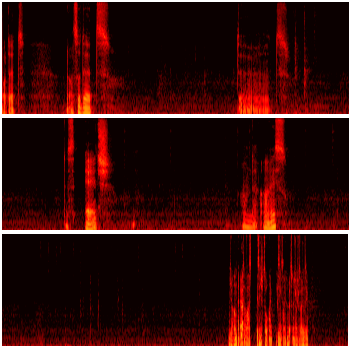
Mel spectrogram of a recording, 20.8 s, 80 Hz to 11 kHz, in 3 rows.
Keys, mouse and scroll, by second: 10.2-14.6 ctrl+right drag, 14.6-15.5 drag, 15.5-16.7 ctrl+shift+right drag, 16.7-17.9 drag, 17.9 scroll down 1, 18.2-18.6 drag, 19.2-20.8 drag.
